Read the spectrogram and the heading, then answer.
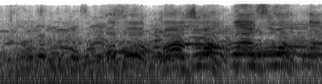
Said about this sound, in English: The crowd there shouting, shame, shame, and they were dragging.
